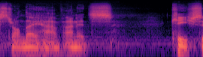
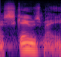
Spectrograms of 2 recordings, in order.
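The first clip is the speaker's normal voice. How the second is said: higher-pitched Yorkshire woman; Yorkshire accent; 6 semitones higher, slower than usual. Retold or imitated. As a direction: imitate an elderly Yorkshire lady. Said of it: "change your accent when she was speaking".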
